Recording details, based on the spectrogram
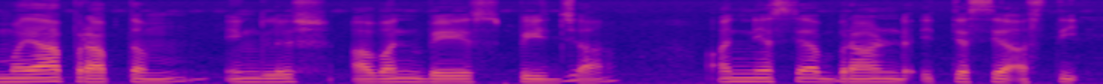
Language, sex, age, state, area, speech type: Sanskrit, male, 18-30, Haryana, rural, read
